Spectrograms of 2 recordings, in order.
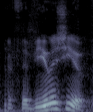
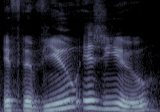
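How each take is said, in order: First: Said in the usual way. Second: Slow, rising stress on is; slow emphatic. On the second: Shown as a demonstration. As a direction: stretch it out, rise on is.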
